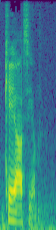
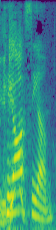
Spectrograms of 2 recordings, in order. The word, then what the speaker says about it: Chaosium: Chaosium. That's the company that makes Call of Cthulhu. – I said it right earlier. – Yes, you did. – Chaosium.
